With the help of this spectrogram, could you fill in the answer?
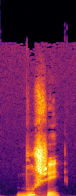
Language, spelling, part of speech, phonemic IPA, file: French, boucher, noun / verb, /bu.ʃe/, Fr-boucher.ogg
- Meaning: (noun) butcher; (verb) 1. to cork up 2. to bung 3. to block up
